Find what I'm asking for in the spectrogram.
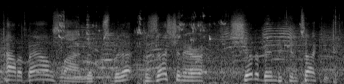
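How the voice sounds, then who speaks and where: Over loud background noise, a man with high pitch and an animated tone speaks at a very fast pace, the sound dry with no echo. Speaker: color commentator, analyst. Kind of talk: live sports commentary, analysis. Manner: conversational, animated, explanatory color commentary.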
